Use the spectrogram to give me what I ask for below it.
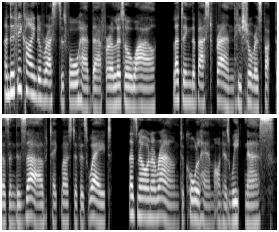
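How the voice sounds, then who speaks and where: A woman's voice: lowish voice, moderate pace, no room sound, studio quality. A woman narrating fan fiction aloud with a wry, casual storytelling manner.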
